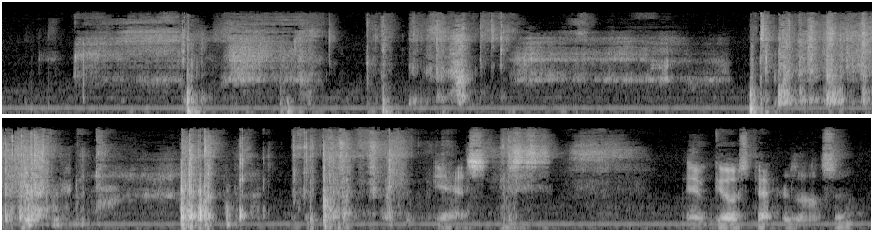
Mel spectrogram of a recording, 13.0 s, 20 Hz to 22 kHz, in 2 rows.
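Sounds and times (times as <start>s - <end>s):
faint steady hum: 0.0s - 13.0s
rustling and crinkling: 1.3s - 3.8s, 5.6s - 7.3s, 7.9s - 9.7s.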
